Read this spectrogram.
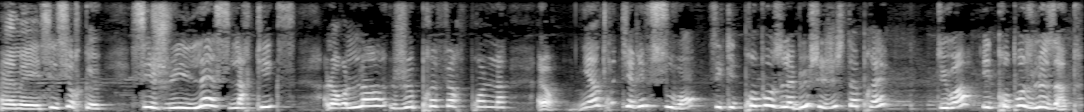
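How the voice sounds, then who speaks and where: A woman giving excitable live gameplay commentary, swearing and urging the game on while talking straight to her viewers. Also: extremely high pitch, moderate pace, soft background music. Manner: addresses viewers directly. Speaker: gaming video creator.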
